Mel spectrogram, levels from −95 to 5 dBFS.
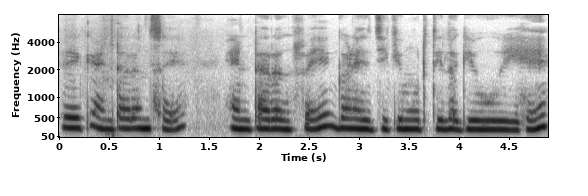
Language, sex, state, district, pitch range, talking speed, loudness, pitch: Hindi, female, Bihar, Patna, 220-240 Hz, 160 wpm, -11 LUFS, 230 Hz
